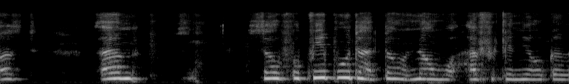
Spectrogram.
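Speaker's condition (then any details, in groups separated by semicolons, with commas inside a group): Cerebral palsy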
